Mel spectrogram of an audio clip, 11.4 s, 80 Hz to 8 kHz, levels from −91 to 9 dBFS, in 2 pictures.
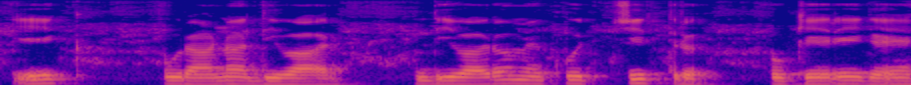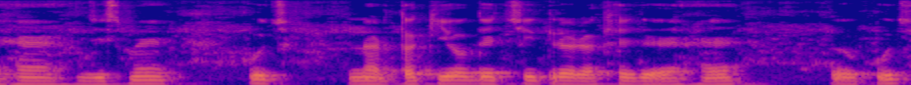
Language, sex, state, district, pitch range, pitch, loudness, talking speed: Hindi, male, Maharashtra, Chandrapur, 115-125 Hz, 120 Hz, -33 LUFS, 105 wpm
